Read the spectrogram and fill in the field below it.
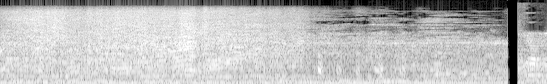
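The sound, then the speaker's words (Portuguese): A race car engine roars and revs loudly as it accelerates on a course with cones set out as obstacles, its sustained growl blending with crowd chatter before cutting off abruptly near the end. “Vocês colocaram alguns cones aqui para meio que servir de obstáculo para o pessoal que está correndo.”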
